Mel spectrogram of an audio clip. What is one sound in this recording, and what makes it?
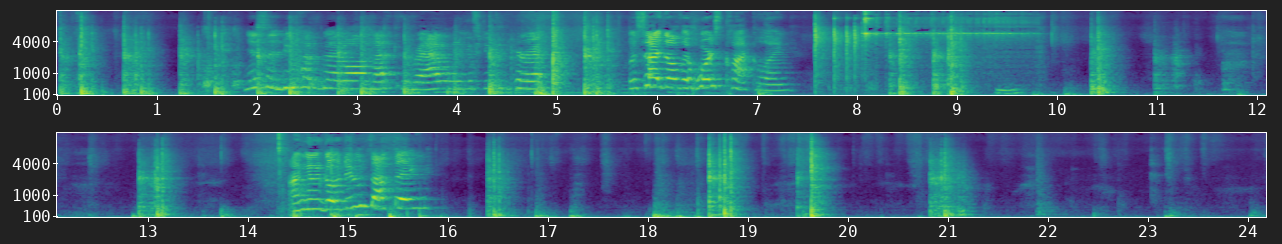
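Toy figures knock and tap on a wooden floor.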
